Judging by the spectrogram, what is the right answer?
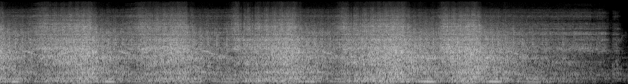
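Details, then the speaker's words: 1984 Opel Ascona 1.6S (90 hp) running after a new distributor cap and rotor: an uneven, lumpy beat with a stumble about once a second, because one spark plug is still not firing; the cause is not yet found. "I'm surprised that actually did not help one bit there is still a spark plug not firing"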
